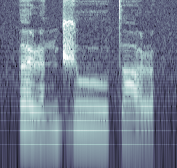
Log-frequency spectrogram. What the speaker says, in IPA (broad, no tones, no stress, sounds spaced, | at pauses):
ə ɭ ə n d͡ʒ uː t ɒ ɭ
